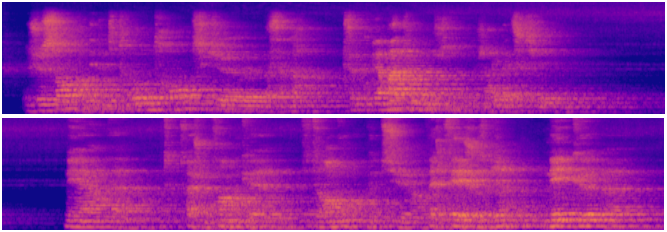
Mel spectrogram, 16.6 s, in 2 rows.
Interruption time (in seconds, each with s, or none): none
